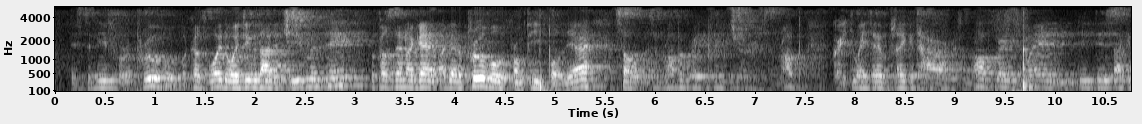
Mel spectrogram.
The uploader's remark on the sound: Recorded live in Liberty Church on 6 March 2022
